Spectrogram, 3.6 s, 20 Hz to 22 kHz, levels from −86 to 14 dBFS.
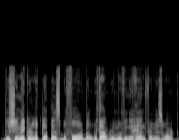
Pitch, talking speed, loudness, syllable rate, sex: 125 Hz, 235 wpm, -17 LUFS, 6.4 syllables/s, male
